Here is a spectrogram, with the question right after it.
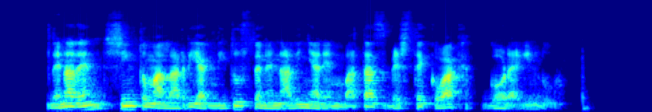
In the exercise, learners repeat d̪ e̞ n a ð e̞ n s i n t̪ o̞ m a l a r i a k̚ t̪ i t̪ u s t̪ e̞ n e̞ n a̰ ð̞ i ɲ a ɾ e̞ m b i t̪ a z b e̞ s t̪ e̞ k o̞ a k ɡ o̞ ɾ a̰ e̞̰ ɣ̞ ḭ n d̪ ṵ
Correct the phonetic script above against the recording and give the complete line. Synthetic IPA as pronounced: d̪ e̞ n a ð e̞ n s i n t̪ o̞ m a l a r i a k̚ d̪ i t̪ u s t̪ e̞ n e̞ n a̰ ð̞ i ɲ a ɾ e̞ m b a t̪ a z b e̞ s t̪ e̞ k o̞ a k ɡ o̞ ɾ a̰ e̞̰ ɣ̞ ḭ n d̪ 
